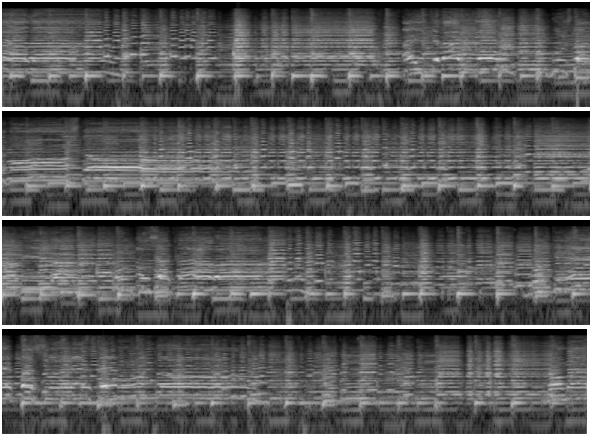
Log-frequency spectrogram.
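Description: Hohner piano accordion carrying the melody over a strummed acoustic guitar in a steady norteño ranchera rhythm, with two men singing together in part.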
